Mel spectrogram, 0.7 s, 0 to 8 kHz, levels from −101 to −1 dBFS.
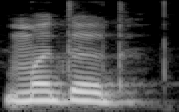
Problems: none marked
